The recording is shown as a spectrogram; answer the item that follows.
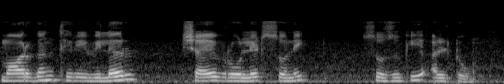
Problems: constant background noise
